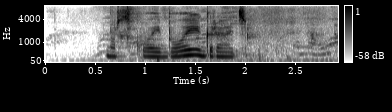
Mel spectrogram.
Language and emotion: Russian, neutral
